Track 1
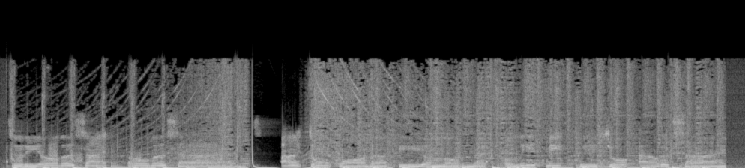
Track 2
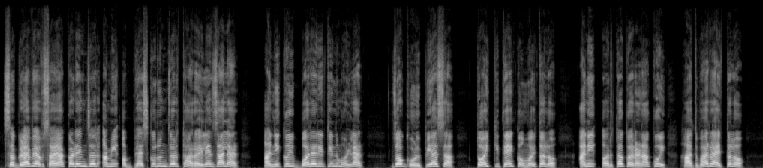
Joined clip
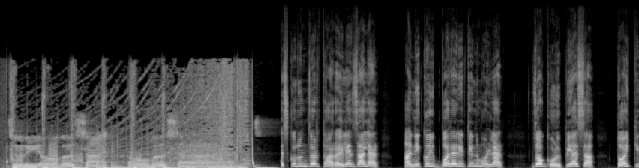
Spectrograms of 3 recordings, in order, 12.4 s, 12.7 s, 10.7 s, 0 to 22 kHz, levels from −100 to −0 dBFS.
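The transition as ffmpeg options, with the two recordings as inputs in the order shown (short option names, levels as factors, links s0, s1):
-filter_complex "[0:a]apad=whole_dur=10.66,atrim=end=10.66,atrim=end=4.682[s0];[1:a]atrim=start=2.338:end=8.32[s1];[s0][s1]acrossfade=d=0.004:c1=hsin:c2=hsin"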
